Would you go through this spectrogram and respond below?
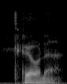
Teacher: The rhythm pattern of English requires that this weak stress element be reduced. Going to becomes much shorter, almost blending together into gonna. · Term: weak forms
